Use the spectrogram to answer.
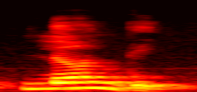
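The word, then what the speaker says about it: lundi: going to discuss that monday is learndi we always call like a lunar eclipse loon loon is a latin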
